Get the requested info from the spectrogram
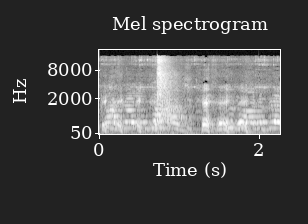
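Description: A Jab Jab masquerader's whip giving one sharp crack a little before the middle, amid voices calling and laughing.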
